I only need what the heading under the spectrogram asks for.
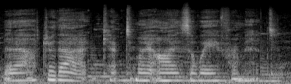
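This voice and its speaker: Slow, gentle woman reading a gothic audiobook. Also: lowish voice, level tone, gravelly, over loud music. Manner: gentle, unhurried, measured reading. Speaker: audiobook narrator. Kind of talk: scripted audiobook narration of a gothic novel.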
